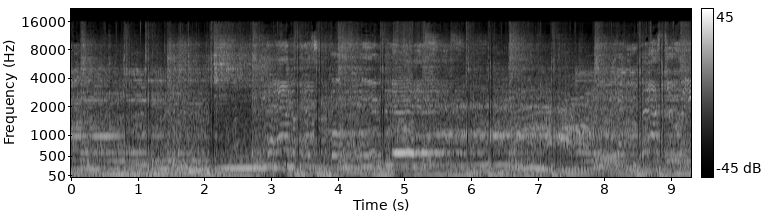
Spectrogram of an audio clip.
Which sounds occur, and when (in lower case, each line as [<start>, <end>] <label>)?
[0.00, 0.83] whoop
[0.00, 9.30] crowd
[0.00, 9.30] music
[0.93, 1.12] human voice
[2.38, 2.53] human voice
[2.85, 5.52] female singing
[4.79, 7.75] whoop
[7.54, 9.30] female singing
